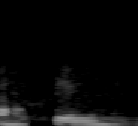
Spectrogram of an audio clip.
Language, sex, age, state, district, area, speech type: Tamil, female, 18-30, Tamil Nadu, Tirupattur, rural, conversation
